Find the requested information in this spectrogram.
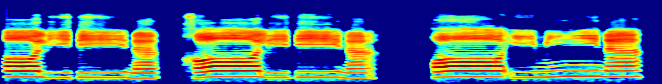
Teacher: Nah, kho merupakan huruf tebal ya, huruf isti'la. Maka madnya pun dibaca tebal.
